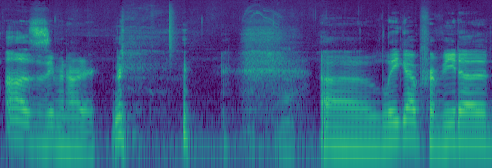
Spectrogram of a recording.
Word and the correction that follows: Liga Privada: I mean, you totally butchered the second word, but the Liga Privada.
